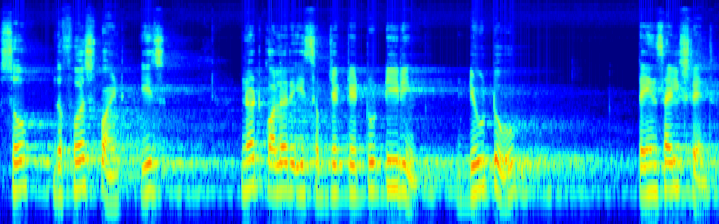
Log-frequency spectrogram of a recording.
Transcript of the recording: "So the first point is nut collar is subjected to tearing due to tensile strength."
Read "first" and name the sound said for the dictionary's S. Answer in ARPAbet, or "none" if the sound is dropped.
S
